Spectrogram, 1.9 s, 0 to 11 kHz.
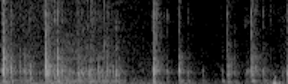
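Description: Rapid clicky typing on a Das Keyboard 4C with Cherry MX Brown switches, close and fairly quiet, a steady patter of individual keystrokes with brief pauses and no voices.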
